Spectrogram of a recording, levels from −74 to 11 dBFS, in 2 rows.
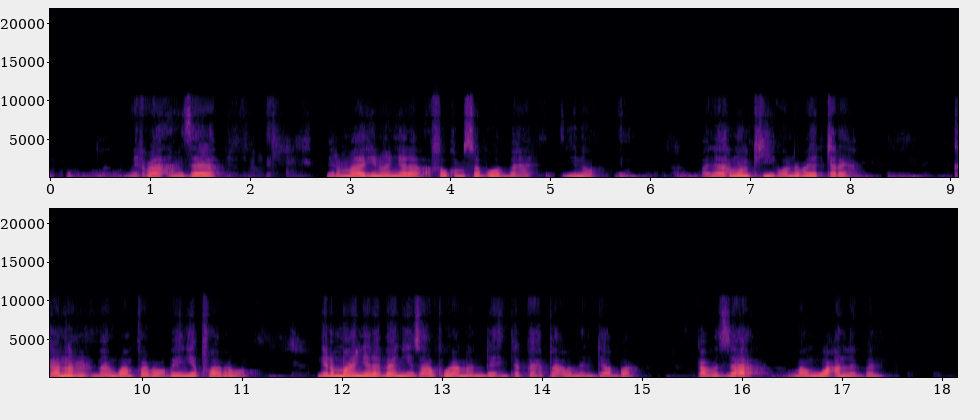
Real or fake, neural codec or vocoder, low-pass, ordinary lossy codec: fake; codec, 16 kHz in and 24 kHz out, 0.6 kbps, FocalCodec, streaming, 2048 codes; 10.8 kHz; Opus, 32 kbps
